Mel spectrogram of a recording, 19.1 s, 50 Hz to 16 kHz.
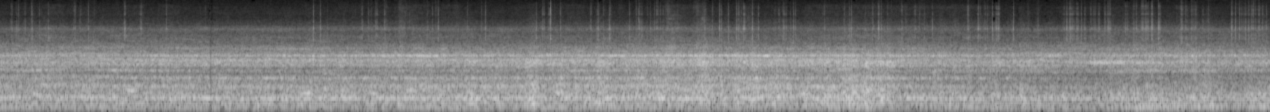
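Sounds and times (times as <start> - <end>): steady train tones: 0.0 - 19.0
subway train rumbling in tunnel: 0.0 - 19.0.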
